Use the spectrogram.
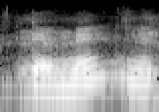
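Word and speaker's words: Tênê: Téné s'écrit T-E, accent circonflexe, Téné. N-E, accent circonflexe. Donc, Téné. ça fait Téné.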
